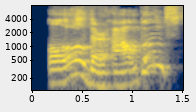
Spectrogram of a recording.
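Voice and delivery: victorious, triumphant, winning tone. The narrator answers the gang's question at his street table, triumphant. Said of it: "I replied triumphantly".

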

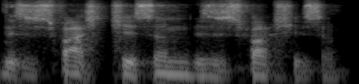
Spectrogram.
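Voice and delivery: normal talking voice

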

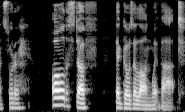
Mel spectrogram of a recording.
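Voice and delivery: mock contempt.

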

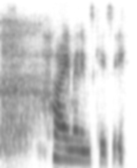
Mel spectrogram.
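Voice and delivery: breath out before speaking. The speaker demonstrates a common breathing mistake, breathing out before speaking. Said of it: "breathe out half of their fuel".

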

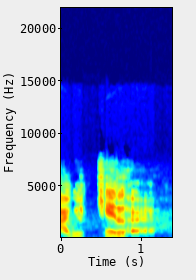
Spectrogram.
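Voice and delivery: slow, menacing, ambiguous, unreadable tone. Retelling their mother's remark to everybody about a waitress, imitating mom. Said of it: "I kind of have to do an imitation of my mom now".

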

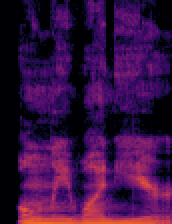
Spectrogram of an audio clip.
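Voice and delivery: whispering in a character voice. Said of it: "she's whispering to you".

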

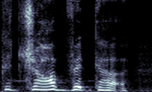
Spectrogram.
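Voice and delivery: very high-pitched speech, laughing with relief. Praising the harpy after her grenade toss, with a relieved laugh. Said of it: "said with a relieved laugh".

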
